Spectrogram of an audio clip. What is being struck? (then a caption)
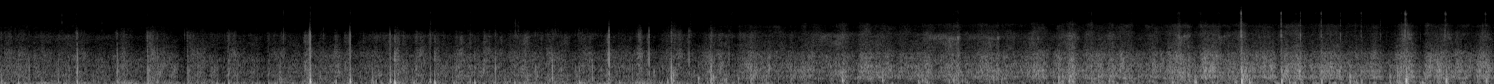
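Silicone ears of a binaural microphone. Fingertips of both hands scratch and rub the soft silicone ears of a binaural microphone. The result is a steady, dense stream of crackly, rustling scratches with frequent sharp ticks and a low, muffled thumping underneath, at a fairly even level throughout.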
